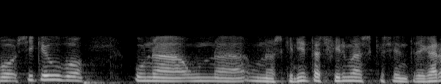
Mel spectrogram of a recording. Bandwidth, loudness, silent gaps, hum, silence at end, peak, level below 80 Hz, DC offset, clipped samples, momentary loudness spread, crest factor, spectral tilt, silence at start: 4 kHz; -25 LUFS; none; none; 0 s; -10 dBFS; -50 dBFS; under 0.1%; under 0.1%; 6 LU; 14 dB; -12 dB/octave; 0 s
